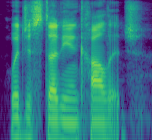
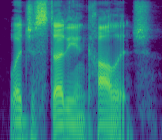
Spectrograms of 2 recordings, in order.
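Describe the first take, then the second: Both takes have the same delivery.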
